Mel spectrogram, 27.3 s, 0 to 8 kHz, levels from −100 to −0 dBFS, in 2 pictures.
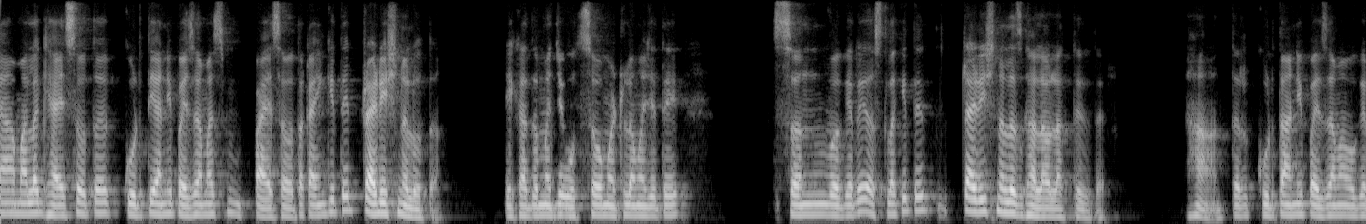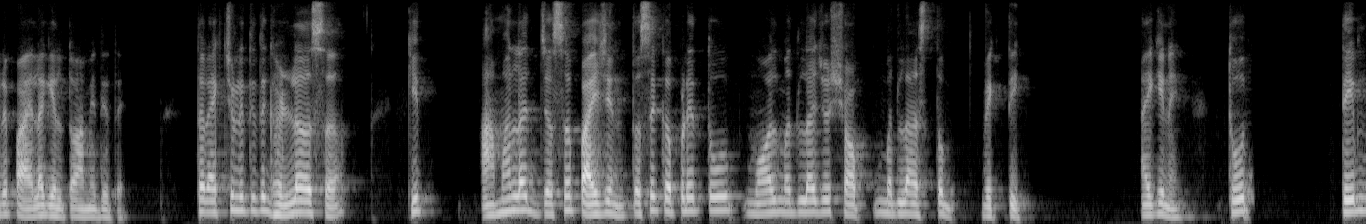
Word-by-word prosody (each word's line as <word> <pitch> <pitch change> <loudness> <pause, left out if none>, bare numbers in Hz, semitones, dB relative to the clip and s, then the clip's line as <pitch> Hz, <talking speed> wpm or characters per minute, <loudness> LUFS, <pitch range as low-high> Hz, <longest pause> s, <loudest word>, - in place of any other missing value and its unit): आम्हाला 145 0 +3
घ्यायचं 125 -1 +1
होतं 150 +1 +1 0.2
कुर्ती 135 0 +1
आणि 140 0 +2
पैजामा 135 +1 +2
सम 135 +1 -9 0.2
पहायचा 110 +2 +1
होता 115 +3 -2
कारण 130 0 0
की, 165 - -2
ते 185 +4 -2
ट्रेडिशनल 145 -8 +4
होतं. 100 - -4 0.7
एखादं 120 +1 -1
म्हणजे 130 +1 +2
उत्सव 125 +2 +1
म्हटलं 125 +1 +1
म्हणजे 125 -1 +1
ते, 125 +1 0 1.0
सण 135 0 +1 0.2
वगैरे 130 +5 +2
असला, 145 -3 -1
की 175 +6 -4
ते 185 - +1 0.4
ट्रेडिशनलचं 165 -5 +4
घालावं 115 -3 +3
लागतं 110 -1 -4
तिथं. 90 - -14 0.9
हां, 120 -5 -4 0.2
तर 125 -1 -2
कुर्ता 130 +1 -1
आणि 135 +1 0
पैजामा 130 0 +1
वगैरे 130 +3 -1
पहायला 115 0 +2
गेलतो 115 -1 -1
आम्ही 105 -1 -2
तिथे. 100 -2 -8 0.8
तर 170 -1 +4
एक्चुअली 160 +4 0
तिथे 180 0 -1
घडलं 155 +2 +4
असं, 135 -7 -2 0.7
की 170 - 0 0.7
आम्हाला 170 +7 +3 0.2
जसं 140 +7 0
पाहिजेनं 135 -1 +6
तसे 145 +6 +1
कपडे 175 +1 +2 0.2
तो 180 - +2 0.4
मॉलमधला 155 +2 0
जो 165 +1 -2
शॉपमधला 145 0 -2
असतो 135 +2 -3 0.4
व्यक्ती 120 0 -4 1.3
आहे 130 - +2
की 145 +2 0
नाही? 105 -6 -3 0.5
तो 165 +2 +4 1.0
ते 160 - +7
135 Hz, 135 wpm, -24 LUFS, 125-155 Hz, 1.3 s, ते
